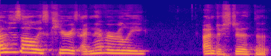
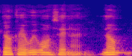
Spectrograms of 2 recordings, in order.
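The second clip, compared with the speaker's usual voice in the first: ordinary talk, nothing marked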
